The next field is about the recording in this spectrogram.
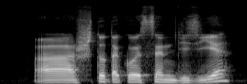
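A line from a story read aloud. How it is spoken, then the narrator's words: Plain. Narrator (Russian): спросил Фляж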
